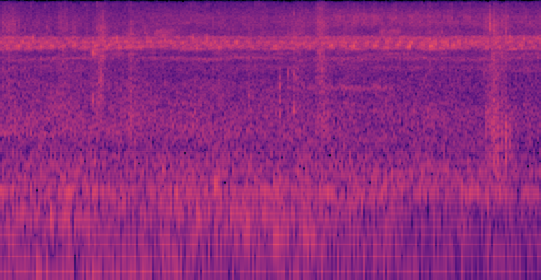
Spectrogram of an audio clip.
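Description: Night insects chirring in a steady, high-pitched chorus, with a few faint clicks over it.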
